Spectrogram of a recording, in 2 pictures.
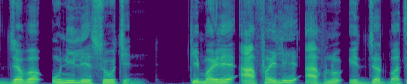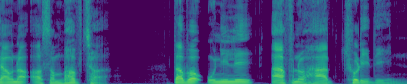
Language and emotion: Nepali, neutral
